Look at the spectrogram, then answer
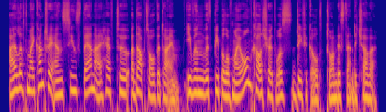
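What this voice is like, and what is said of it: Strong Russian accent. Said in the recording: “I am from Russia. You could already tell that by my tough accent.”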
